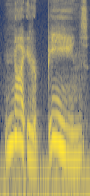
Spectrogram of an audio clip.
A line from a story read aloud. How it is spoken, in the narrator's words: cried Skipito, outraged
